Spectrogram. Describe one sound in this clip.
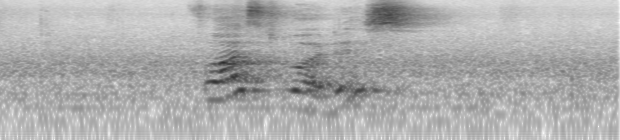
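A woman speaks briefly and calmly nearby.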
